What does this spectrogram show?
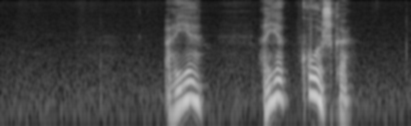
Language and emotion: Russian, neutral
